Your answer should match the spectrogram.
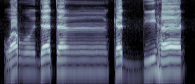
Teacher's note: ra yang dibaca dengan bacaan ra tebal, bukan dibaca wardata, yaitu huruf ra-nya tipis tapi tebal. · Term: ra tafkhim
